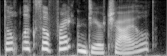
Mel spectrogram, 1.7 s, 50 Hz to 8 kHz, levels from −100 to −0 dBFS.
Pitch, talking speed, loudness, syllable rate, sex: 260 Hz, 215 wpm, -18 LUFS, 5.4 syllables/s, female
